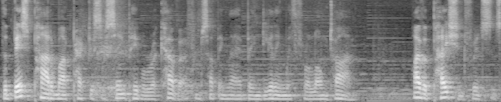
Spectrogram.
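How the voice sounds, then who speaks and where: Male practitioner giving a testimonial, slightly low register, music underneath. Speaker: homeopathy practitioner. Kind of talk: first-person promotional testimony.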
